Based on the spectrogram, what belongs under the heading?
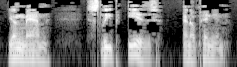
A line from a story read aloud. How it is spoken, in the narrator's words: quietly countered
